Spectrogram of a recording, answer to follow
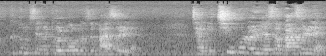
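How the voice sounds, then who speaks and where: A woman with a fairly high voice is heard amid audible room echo and noticeable background noise. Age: 60s. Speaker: pastor. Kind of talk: sermon.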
